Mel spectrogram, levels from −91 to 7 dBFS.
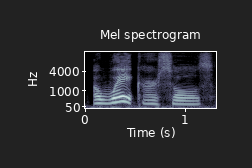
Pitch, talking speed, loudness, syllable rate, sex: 195 Hz, 135 wpm, -17 LUFS, 4.4 syllables/s, female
